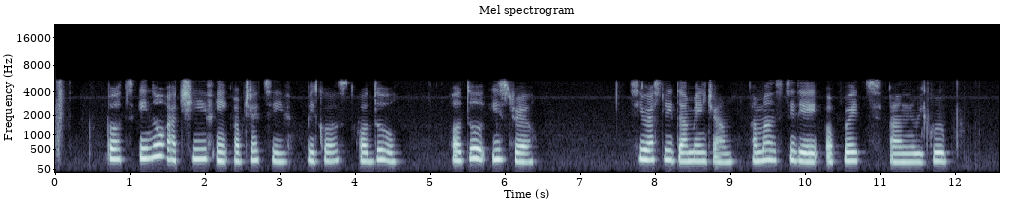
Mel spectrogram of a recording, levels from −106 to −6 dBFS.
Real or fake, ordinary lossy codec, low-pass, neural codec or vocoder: real; none; 5.4 kHz; none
